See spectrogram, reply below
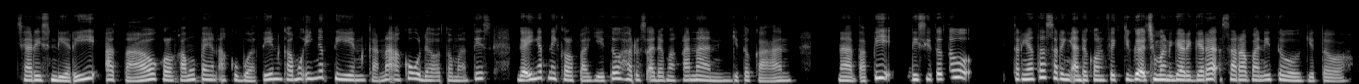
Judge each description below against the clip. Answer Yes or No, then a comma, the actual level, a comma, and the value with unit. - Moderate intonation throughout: Yes, average, 4.0 semitones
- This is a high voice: Yes, high, 205 Hz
